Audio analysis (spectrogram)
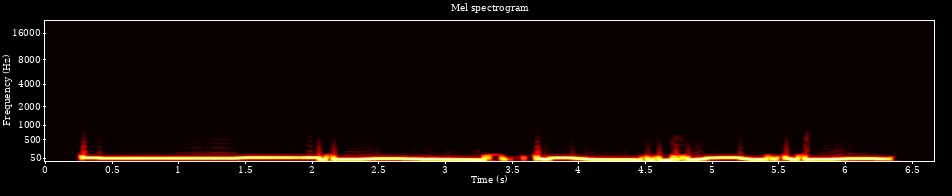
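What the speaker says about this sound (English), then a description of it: "And this is just the sub-bass with ReSub." A synthesized sub-bass from the B.S ReSub plugin plays alone as deep, loud, sustained low tones, broken into short notes with brief gaps between them.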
